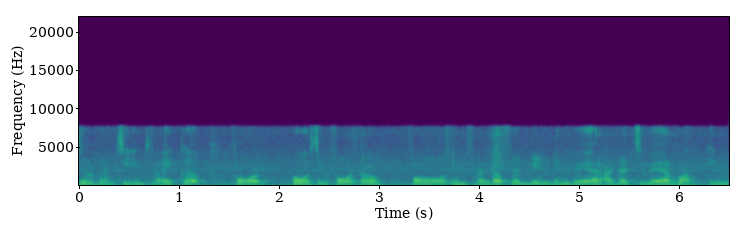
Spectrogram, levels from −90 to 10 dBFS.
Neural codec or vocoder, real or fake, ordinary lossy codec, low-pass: none; real; none; none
